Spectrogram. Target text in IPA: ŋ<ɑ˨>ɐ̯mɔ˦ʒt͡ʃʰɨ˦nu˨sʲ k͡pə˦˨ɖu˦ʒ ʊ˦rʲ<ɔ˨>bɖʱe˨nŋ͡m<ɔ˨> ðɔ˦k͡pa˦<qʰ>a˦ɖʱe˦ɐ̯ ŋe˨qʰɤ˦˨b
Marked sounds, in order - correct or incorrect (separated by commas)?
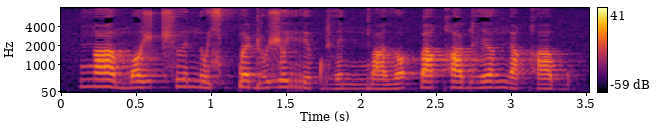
incorrect, correct, incorrect, correct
